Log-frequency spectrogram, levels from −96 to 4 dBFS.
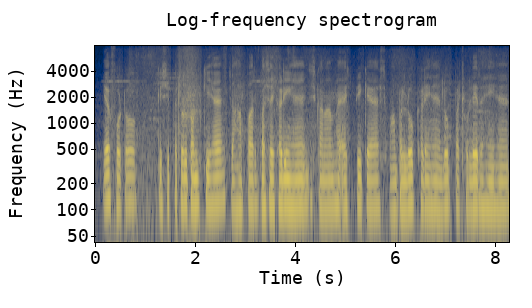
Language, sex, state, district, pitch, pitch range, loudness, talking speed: Hindi, male, Uttar Pradesh, Etah, 110 Hz, 110-115 Hz, -19 LUFS, 200 wpm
